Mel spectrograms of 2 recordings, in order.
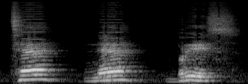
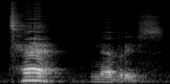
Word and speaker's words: tenebris: Whenever you have two consonants like this together, usually that makes the syllable long. It means it makes it long to speak. But when we have te, ne, bris, it would feel like because we have length here, it would be tenebris.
